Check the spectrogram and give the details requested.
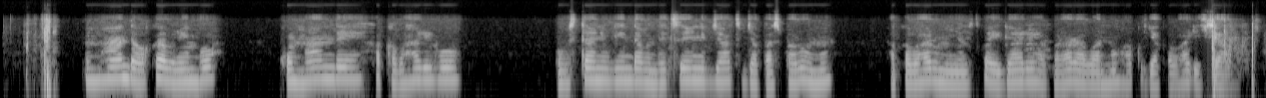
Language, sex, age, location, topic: Kinyarwanda, male, 36-49, Kigali, government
